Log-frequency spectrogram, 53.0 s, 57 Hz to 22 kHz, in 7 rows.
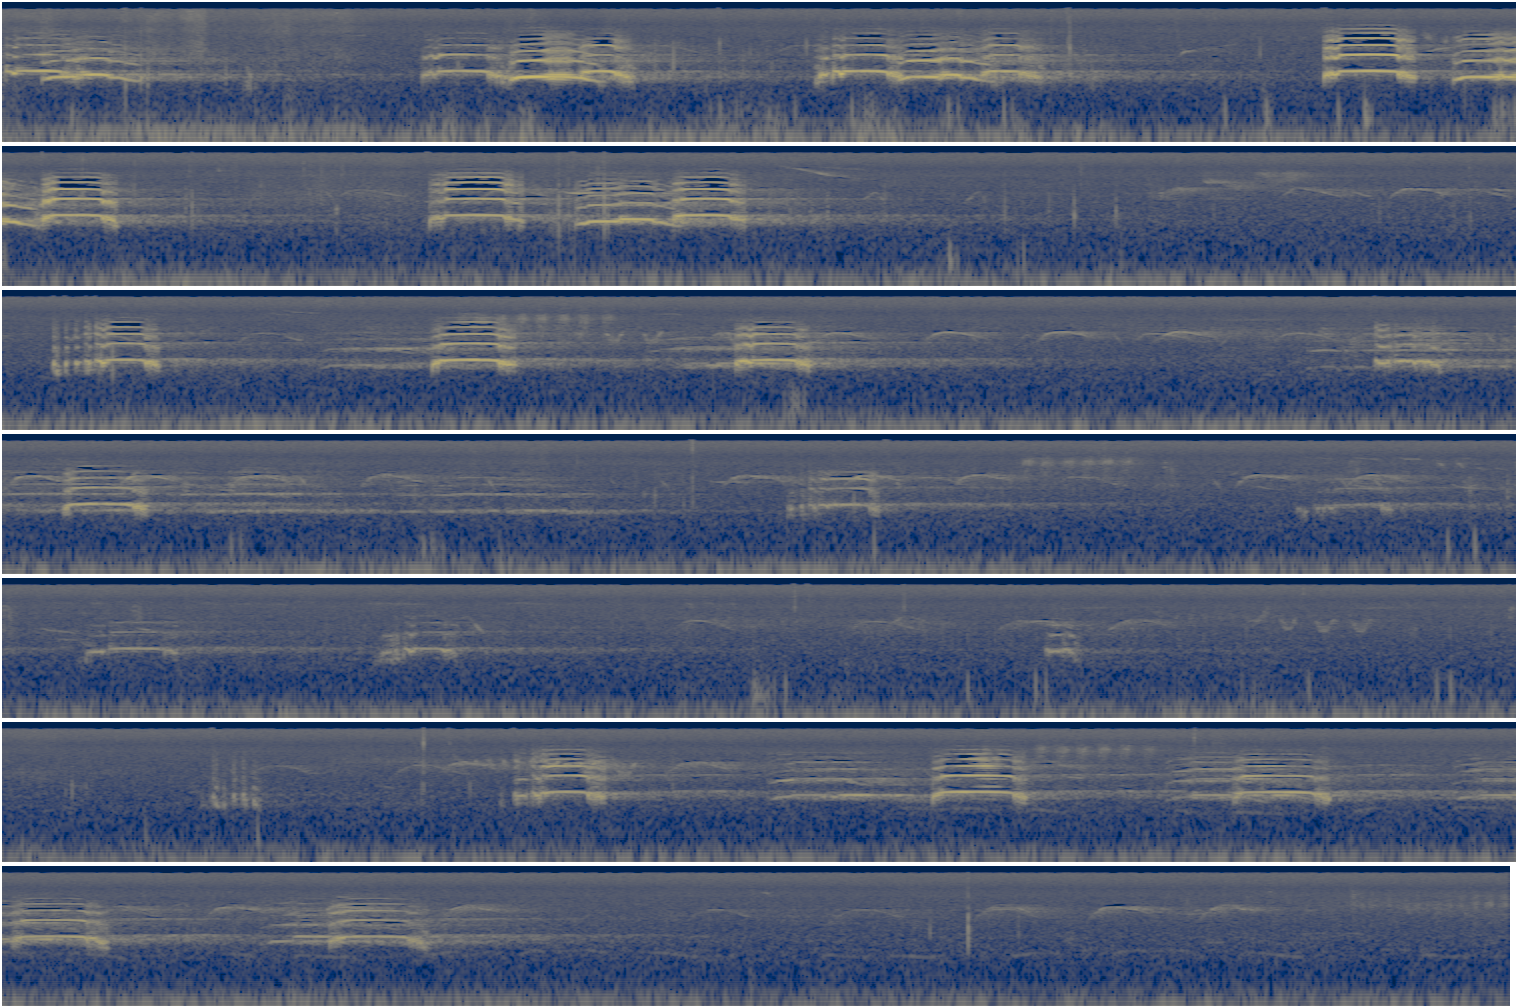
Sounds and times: birds 0.0 - 52.9

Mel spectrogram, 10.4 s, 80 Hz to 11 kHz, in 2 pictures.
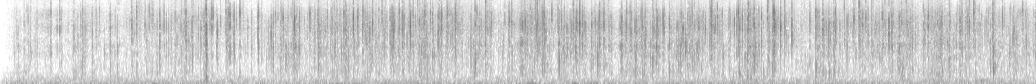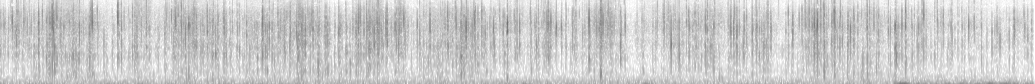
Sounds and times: Crackling Fire1 0.0 - 10.3

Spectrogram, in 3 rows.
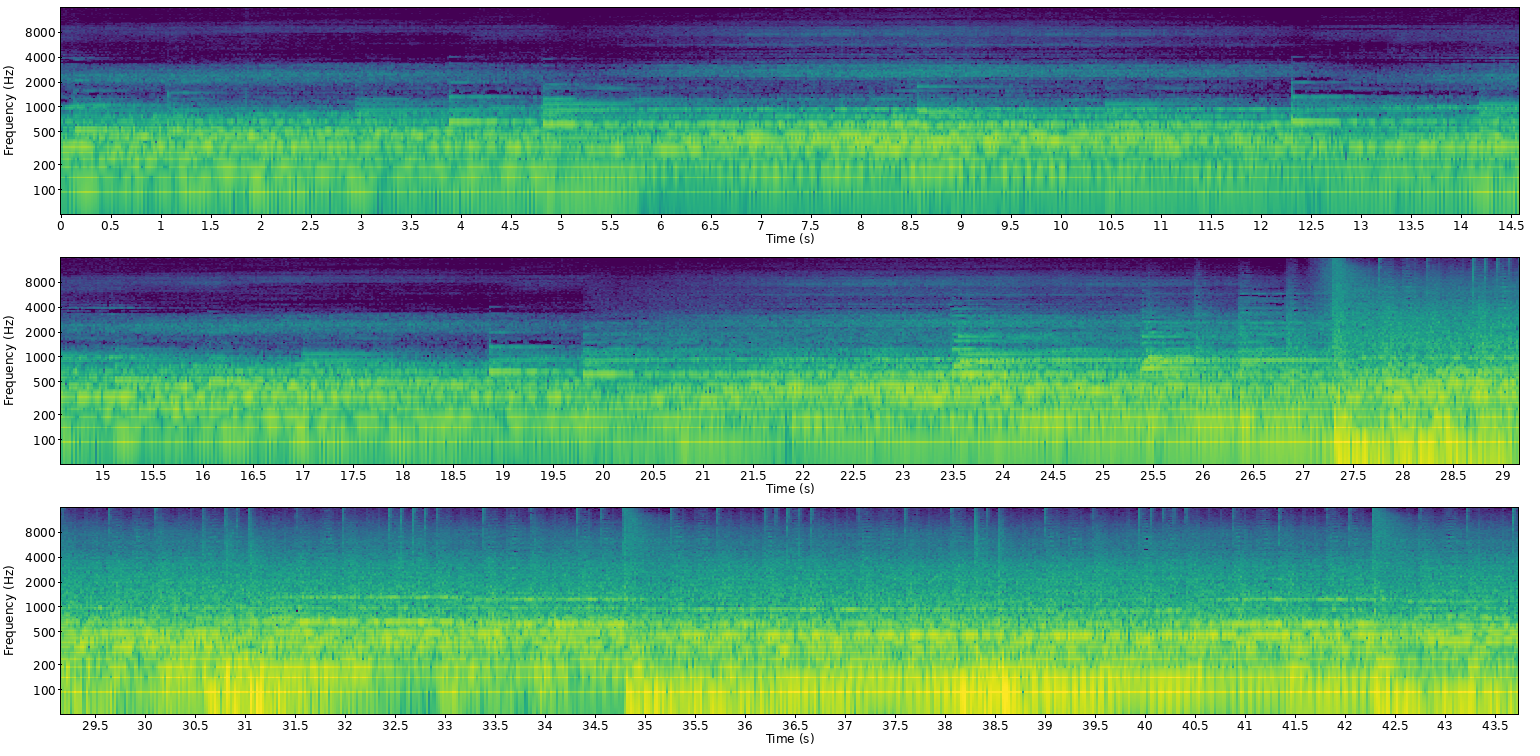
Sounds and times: string 0.0 - 43.7
bass 12.8 - 43.7
percussions 26.8 - 43.7

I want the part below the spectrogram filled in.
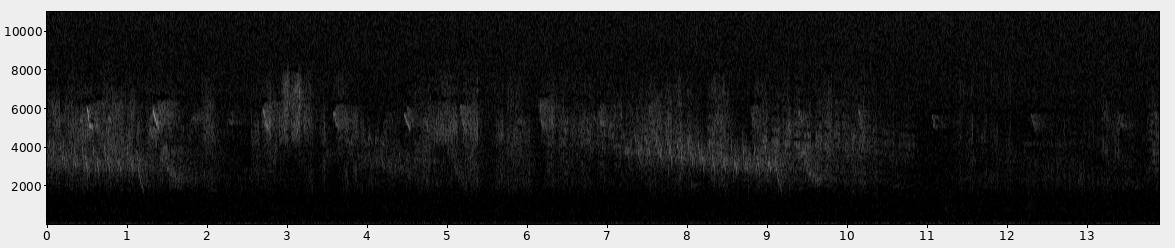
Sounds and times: nature sounds 0.0 - 13.9

